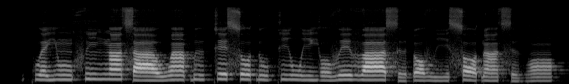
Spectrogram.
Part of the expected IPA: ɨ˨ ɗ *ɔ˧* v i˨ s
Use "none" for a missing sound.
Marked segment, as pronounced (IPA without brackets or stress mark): ɔ˧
